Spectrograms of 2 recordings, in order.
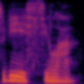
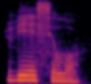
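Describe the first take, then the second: First: Весело as VYE-si-la; reduced vowels. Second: Весело slowly as VYE-sye-lo, full final O; official spelling pronunciation. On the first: Teacher showing the result of reduction, reduced pronunciation. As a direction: say весело with E turned to I and final O to A. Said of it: "Al final tenemos весело". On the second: Teacher showing the official reading, spelled-out pronunciation. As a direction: read весело as written, ending on a clear O. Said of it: "Oficialmente se lee como". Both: Shown as a demonstration.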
